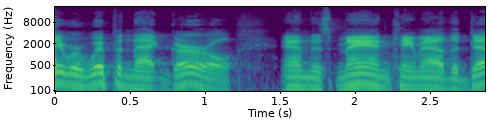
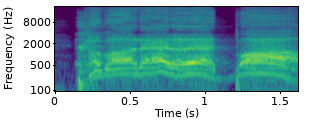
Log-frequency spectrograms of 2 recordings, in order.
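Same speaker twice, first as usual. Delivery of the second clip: put-on very high, rough, creaky, stretched-out holler; 14 semitones higher, 4 dB louder than usual. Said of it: "Like that".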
